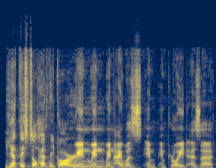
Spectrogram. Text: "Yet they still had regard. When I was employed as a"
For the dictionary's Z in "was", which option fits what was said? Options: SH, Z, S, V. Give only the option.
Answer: Z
